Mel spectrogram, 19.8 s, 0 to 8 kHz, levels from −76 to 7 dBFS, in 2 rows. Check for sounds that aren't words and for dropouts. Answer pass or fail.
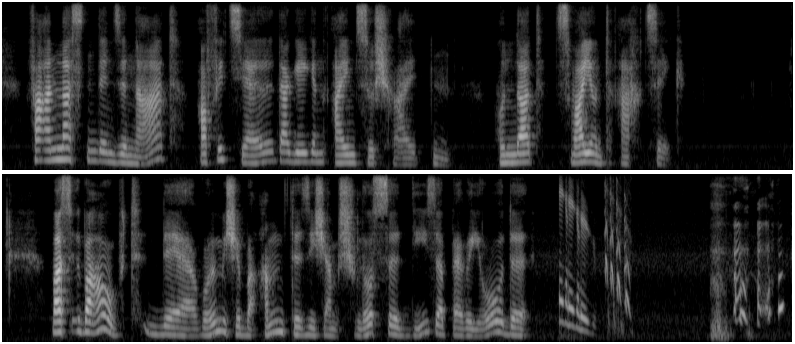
fail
